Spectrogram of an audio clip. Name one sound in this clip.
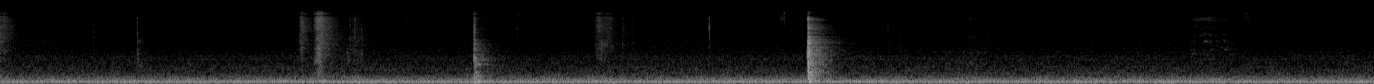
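A metal wrench clinks against metal.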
